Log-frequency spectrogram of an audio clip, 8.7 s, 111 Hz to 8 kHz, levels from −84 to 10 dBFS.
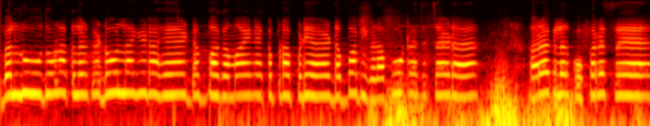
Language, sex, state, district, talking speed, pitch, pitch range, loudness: Rajasthani, female, Rajasthan, Churu, 165 wpm, 315 Hz, 310-330 Hz, -16 LUFS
